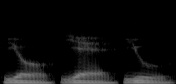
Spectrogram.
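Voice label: "yoyeyu", concatenated syllables; Affixing experiment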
